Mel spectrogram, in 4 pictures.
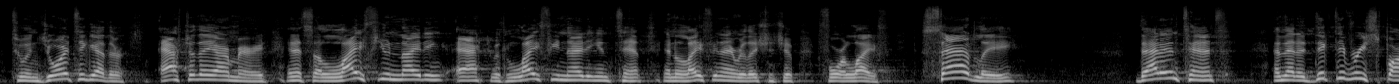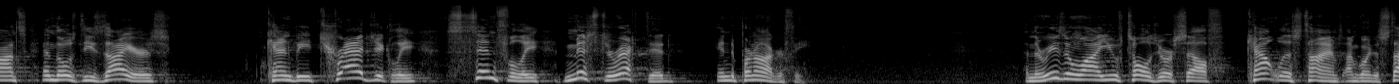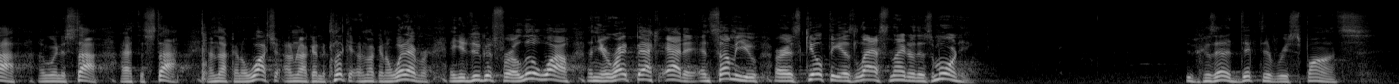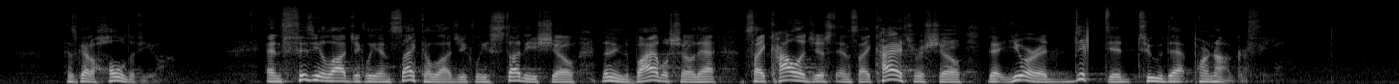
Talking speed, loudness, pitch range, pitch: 150 wpm, -26 LUFS, 140-200 Hz, 165 Hz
